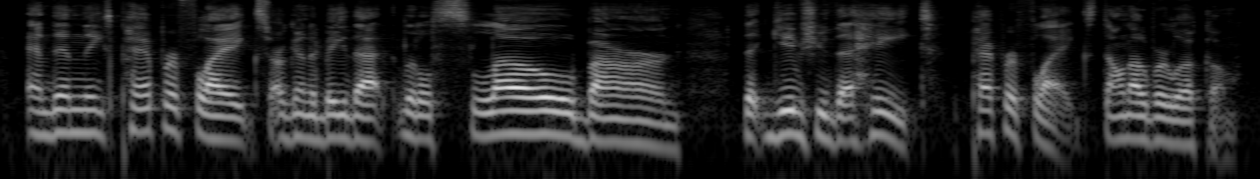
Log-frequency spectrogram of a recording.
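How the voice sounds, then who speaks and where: A man with an Appalachian accent speaks at a medium pitch with ordinary pitch variation. The recording is very clean, with a silent background. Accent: Smoky Mountain (Appalachian). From US South, Smoky Mountains of Western North Carolina. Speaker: home cooking streamer. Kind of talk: live cooking stream. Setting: home kitchen, live stream. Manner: casual, chatty with fillers.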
